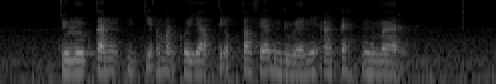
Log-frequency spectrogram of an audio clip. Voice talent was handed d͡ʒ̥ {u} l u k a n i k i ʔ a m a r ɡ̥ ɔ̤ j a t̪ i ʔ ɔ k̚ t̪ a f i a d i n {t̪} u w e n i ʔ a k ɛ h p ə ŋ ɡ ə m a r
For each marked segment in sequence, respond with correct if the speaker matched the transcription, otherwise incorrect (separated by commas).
correct, incorrect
